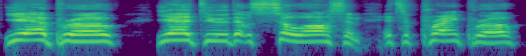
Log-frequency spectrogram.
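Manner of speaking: loud high dude-bro voice; frat bro. Retold or imitated. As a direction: shout it like a hyped frat boy.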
